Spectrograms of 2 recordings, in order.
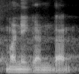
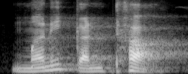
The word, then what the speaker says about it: Manikantha: So they read it as Manigandan, pronounce it as Manigandan, and transliterate in English also as Maniganda. But Maniganda is not the right word. Manikantha. Mani iva kantha, throat, not ganda.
